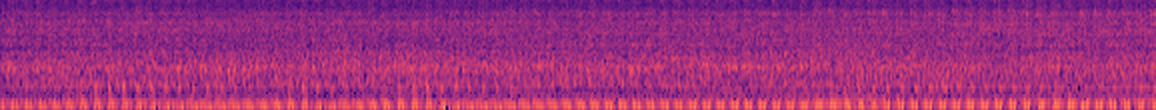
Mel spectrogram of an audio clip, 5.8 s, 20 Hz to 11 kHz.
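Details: 1975 Honda GL1000 Gold Wing flat-four after water pump gaskets and O-rings replaced: smooth, even idle running slightly fast with choke on, no knocks or rattles; no leaks, much less smoke, sounds pretty good.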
